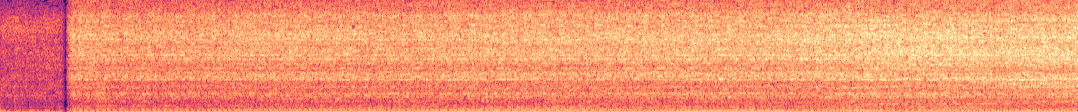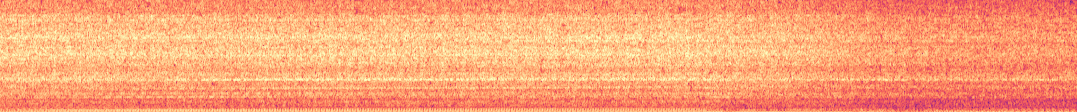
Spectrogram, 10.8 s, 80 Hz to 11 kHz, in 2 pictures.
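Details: Audi B7 (tuned) after Wasa Motors balance shaft delete, revved to about 2,000 rpm: smooth steady hum climbs and settles back, clean and even with no rattle; engine sounds healthy.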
